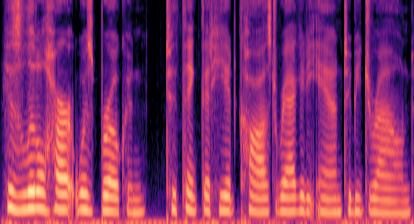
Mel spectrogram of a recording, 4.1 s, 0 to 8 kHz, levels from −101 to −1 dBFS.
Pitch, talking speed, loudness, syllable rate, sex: 190 Hz, 230 wpm, -20 LUFS, 5.7 syllables/s, female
